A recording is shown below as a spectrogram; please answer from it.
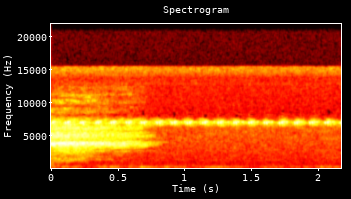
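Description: Near silence: quiet room tone with a faint steady low hum. A soft hiss fades out within the first half second.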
